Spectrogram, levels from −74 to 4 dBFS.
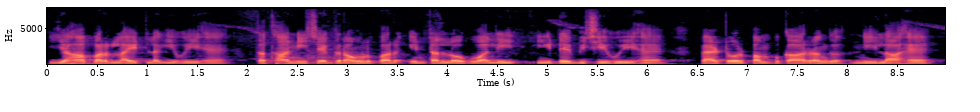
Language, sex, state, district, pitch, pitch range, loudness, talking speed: Hindi, male, Uttar Pradesh, Shamli, 135 Hz, 125-145 Hz, -17 LUFS, 145 wpm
